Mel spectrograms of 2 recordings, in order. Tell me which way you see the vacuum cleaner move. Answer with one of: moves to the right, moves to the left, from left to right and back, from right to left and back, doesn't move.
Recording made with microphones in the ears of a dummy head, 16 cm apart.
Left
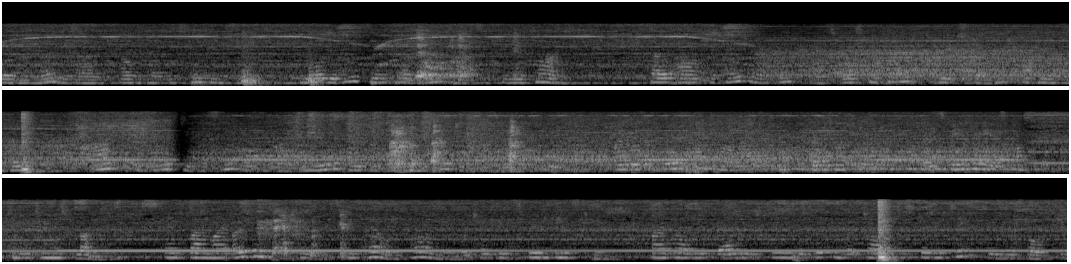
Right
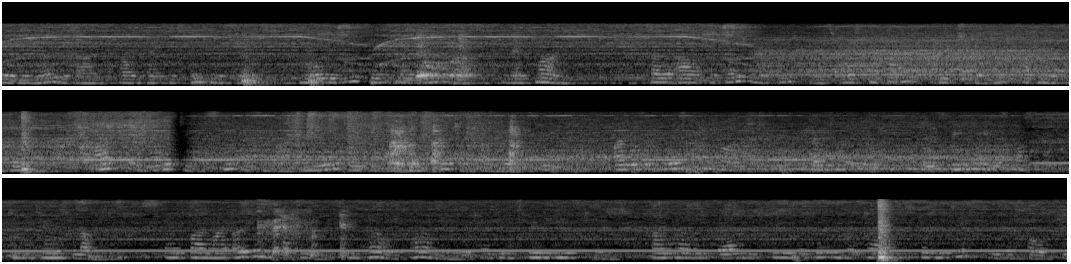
moves to the left.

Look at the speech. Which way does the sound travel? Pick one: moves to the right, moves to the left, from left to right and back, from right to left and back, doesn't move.
moves to the left.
